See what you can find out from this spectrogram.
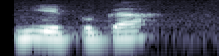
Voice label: "yẽbga", Mooré

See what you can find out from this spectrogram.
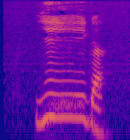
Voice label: "yɩɩga", moore

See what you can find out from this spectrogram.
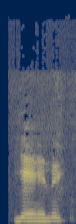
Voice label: "yɛɛlẽ", Mooré

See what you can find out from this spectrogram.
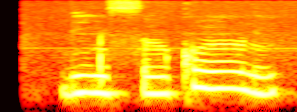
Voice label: "bĩisim kũuni", Mooré

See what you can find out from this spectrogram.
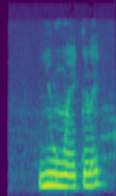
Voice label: "yĩn-wẽkre", Mooré

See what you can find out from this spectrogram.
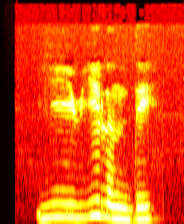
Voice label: "yiib yɩlende", mos-en; double

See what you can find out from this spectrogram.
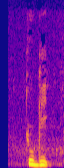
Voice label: "tugi", moore

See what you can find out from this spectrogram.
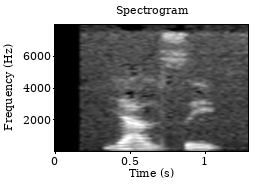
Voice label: "yalse", Moore

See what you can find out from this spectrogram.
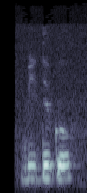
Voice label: "bɩdgo", Mooré; sorrel

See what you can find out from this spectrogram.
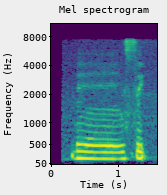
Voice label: "bẽese", Mooré

